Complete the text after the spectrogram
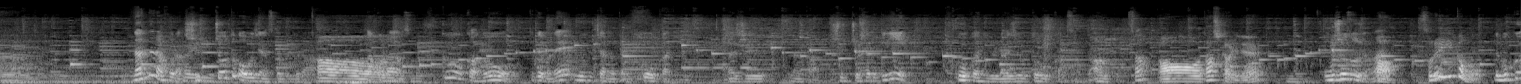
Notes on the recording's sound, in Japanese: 録ったのが少し前で、カラオケボックスで録ったやつなので雑音多めですすみません。カラオケ収録。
